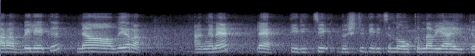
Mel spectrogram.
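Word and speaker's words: ناضرة: മറ്റേ നദറ അല്ലേ, ദ്വാദ് അത് രണ്ടിൻ്റെയും ഉച്ചാരണം സ്വാദിന്റെ ദ്വാദ് പറയുമ്പോൾ നമ്മള് നാവിന്റെ സൈഡ് ഭാഗം അണൽപ്പല്ലിന് ടച്ച് ചെയ്യുന്ന രീതിയിലാണ് വരേണ്ടത്.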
